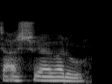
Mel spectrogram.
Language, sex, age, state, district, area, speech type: Bengali, male, 18-30, West Bengal, Hooghly, urban, spontaneous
